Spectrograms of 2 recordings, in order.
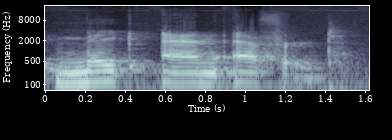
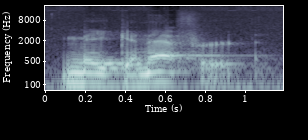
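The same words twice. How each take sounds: First: The word 'an' is said fully and clearly. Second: The word 'an' is reduced, sounding like 'in'. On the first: The speaker calls it wrong. "We don't say make an effort. No native speaker says that" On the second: The speaker calls it right. "We say make an effort"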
